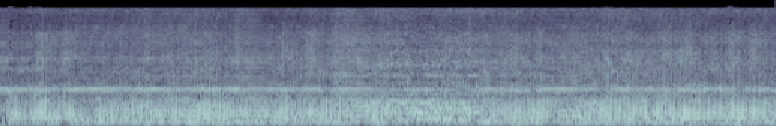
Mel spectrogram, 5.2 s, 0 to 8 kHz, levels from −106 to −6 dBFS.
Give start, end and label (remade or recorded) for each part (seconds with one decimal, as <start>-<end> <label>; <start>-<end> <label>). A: 0.0-2.6 remade; 2.6-3.2 recorded; 3.2-5.2 remade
